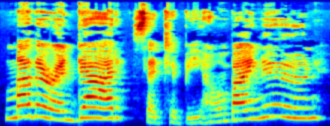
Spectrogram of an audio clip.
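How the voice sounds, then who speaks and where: Bright, very animated woman reading a storybook. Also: high voice. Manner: expressive, deliberate, sing-song emphasis. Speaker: teacher reading a picture book aloud. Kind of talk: animated children's storybook read-aloud.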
